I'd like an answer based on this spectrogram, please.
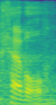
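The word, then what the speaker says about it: הֶבֶל: The idea of, how do you pronounce it again? Hevel.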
